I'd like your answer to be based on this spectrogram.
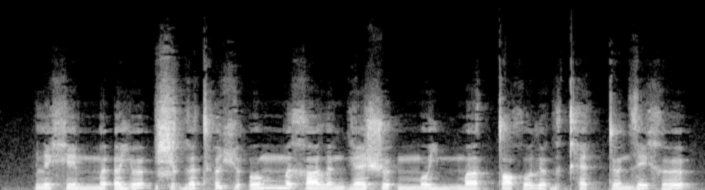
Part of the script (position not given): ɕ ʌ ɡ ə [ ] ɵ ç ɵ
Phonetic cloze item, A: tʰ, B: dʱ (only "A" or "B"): A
